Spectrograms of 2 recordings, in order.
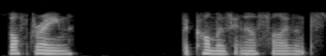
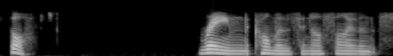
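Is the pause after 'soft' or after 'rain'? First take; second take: after rain; after soft. First: There is a pause right after 'rain'. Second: There is a pause right after 'soft'.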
